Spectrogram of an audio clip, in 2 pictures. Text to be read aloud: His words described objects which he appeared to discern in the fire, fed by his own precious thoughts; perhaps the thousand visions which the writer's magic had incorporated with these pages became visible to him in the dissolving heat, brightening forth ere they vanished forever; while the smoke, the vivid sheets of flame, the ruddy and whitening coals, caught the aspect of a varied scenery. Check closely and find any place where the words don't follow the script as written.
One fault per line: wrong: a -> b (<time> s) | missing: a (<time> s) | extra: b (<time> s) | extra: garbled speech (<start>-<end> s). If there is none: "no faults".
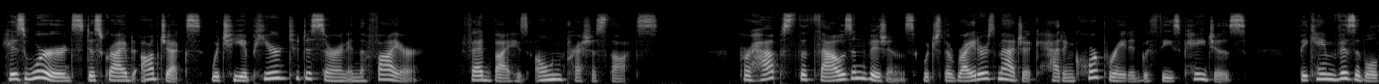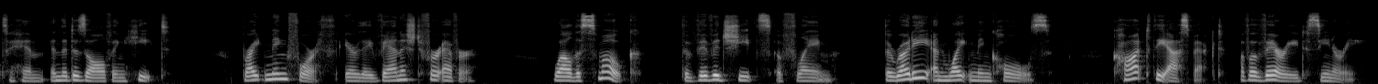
no faults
